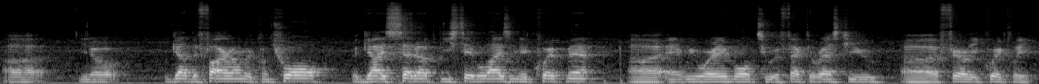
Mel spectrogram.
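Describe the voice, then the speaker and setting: A man speaks in an interview as a firefighter. His medium-pitched voice sounds plain and modest, recorded with a noticeable room echo. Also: fairly even intonation, normal speed, a little mellow, a little hiss or hum. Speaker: firefighter officer. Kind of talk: interview account of an incident.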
